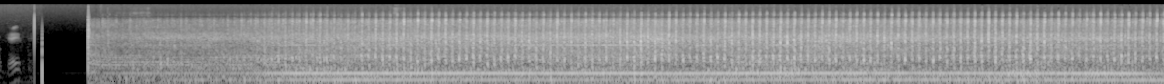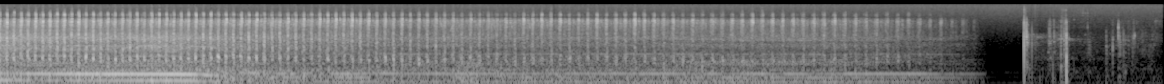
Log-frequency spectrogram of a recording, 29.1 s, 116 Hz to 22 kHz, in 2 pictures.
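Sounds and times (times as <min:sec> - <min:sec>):
helicopter landing with rotor thump and engine whine: 0:01.1 - 0:28.7.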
